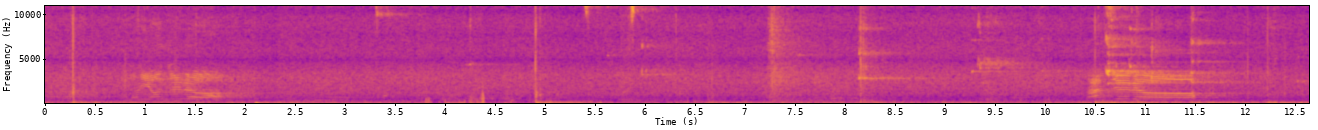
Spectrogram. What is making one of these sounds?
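Sneakers squeak sharply on the floor.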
